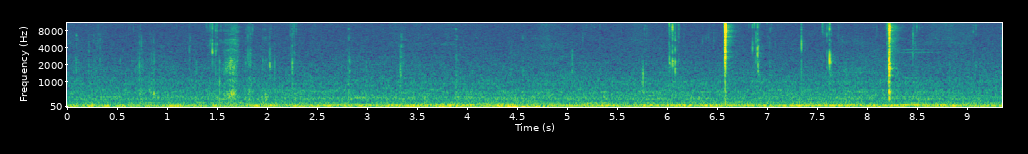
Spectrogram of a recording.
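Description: Close-miked chewing of a pani puri (golgappa): soft, wet chewing with scattered small mouth clicks. Near the end come two sharp, louder smacks of the lips and fingers.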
